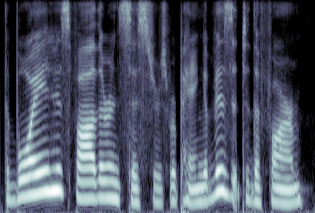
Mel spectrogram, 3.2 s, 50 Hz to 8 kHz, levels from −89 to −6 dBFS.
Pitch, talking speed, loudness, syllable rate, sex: 190 Hz, 265 wpm, -17 LUFS, 6.0 syllables/s, female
